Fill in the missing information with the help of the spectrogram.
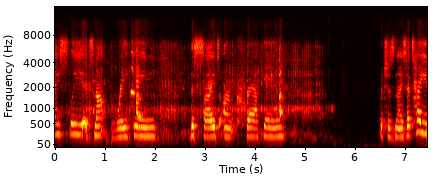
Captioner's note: machine creaking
